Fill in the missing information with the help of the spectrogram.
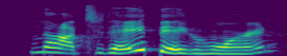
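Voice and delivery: loud, high defiant call. Acted. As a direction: call it out to the truck as you dodge. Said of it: "called A J".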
